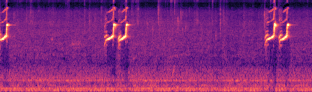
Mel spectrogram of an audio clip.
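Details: Sooty-headed bulbul recorded with running water for luring other birds: three short bursts of paired bright whistled notes, roughly three seconds apart, above a constant gentle trickle of water.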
